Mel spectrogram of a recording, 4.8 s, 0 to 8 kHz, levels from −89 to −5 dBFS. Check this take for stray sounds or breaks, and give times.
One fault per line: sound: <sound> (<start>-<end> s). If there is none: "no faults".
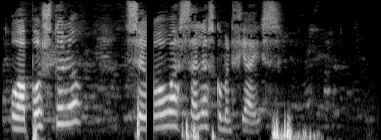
sound: dropout (1.8-1.9 s)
